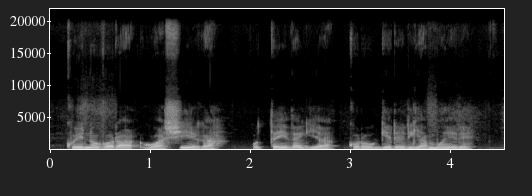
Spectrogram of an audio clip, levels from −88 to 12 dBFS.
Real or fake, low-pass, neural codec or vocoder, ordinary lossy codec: real; 19.8 kHz; none; none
